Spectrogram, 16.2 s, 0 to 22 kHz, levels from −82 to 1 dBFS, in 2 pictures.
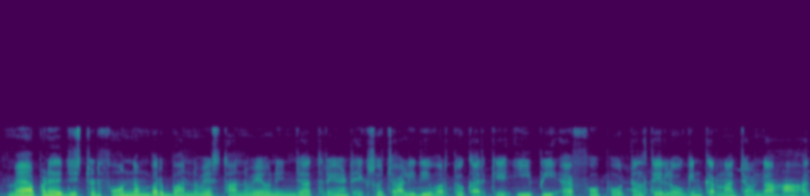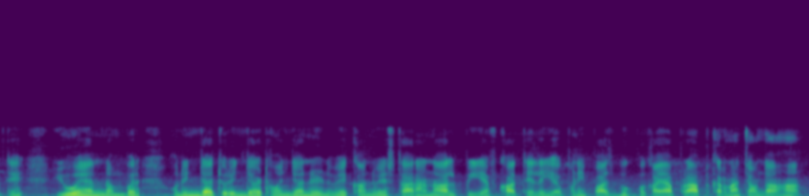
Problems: constant background noise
